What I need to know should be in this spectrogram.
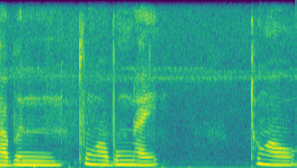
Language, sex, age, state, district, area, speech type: Bodo, female, 18-30, Assam, Baksa, rural, spontaneous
